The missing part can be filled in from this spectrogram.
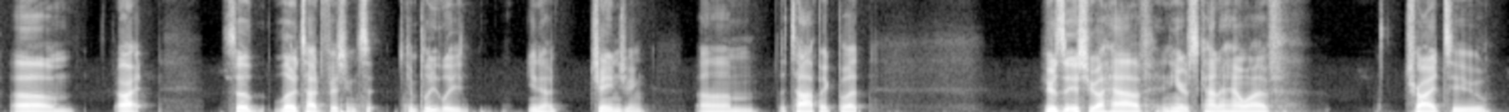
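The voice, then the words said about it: Voice sounds sick and messed up. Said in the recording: “my voice is probably all messed up. I've been sick for like a week.”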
